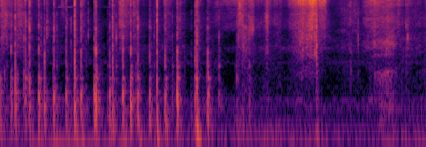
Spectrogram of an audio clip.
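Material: Cardboard.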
